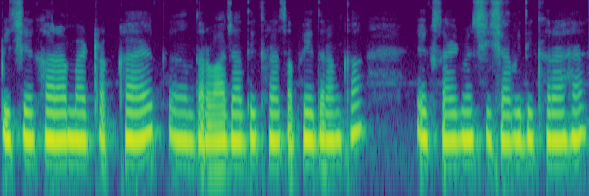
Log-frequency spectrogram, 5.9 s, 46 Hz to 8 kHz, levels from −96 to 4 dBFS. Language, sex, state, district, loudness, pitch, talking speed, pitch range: Hindi, female, Bihar, Patna, -12 LUFS, 205 Hz, 195 wpm, 205-210 Hz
